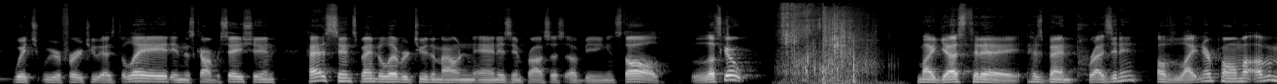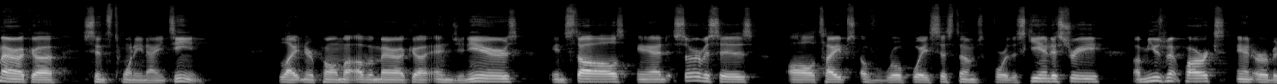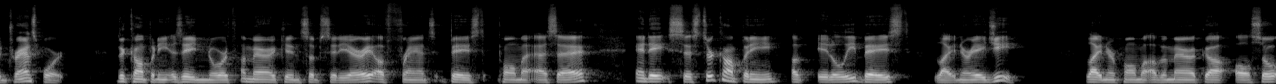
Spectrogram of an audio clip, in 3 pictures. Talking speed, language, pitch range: 130 wpm, English, 105-125 Hz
